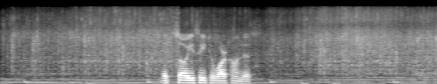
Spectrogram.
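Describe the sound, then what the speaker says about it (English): Steady sizzling of food frying in a Paderno cast iron pan, stirred throughout, with a brief stretch of a voice speaking over the crackle in the middle. "Now stir it well. I could feel that the pan is really smooth when I stir it."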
